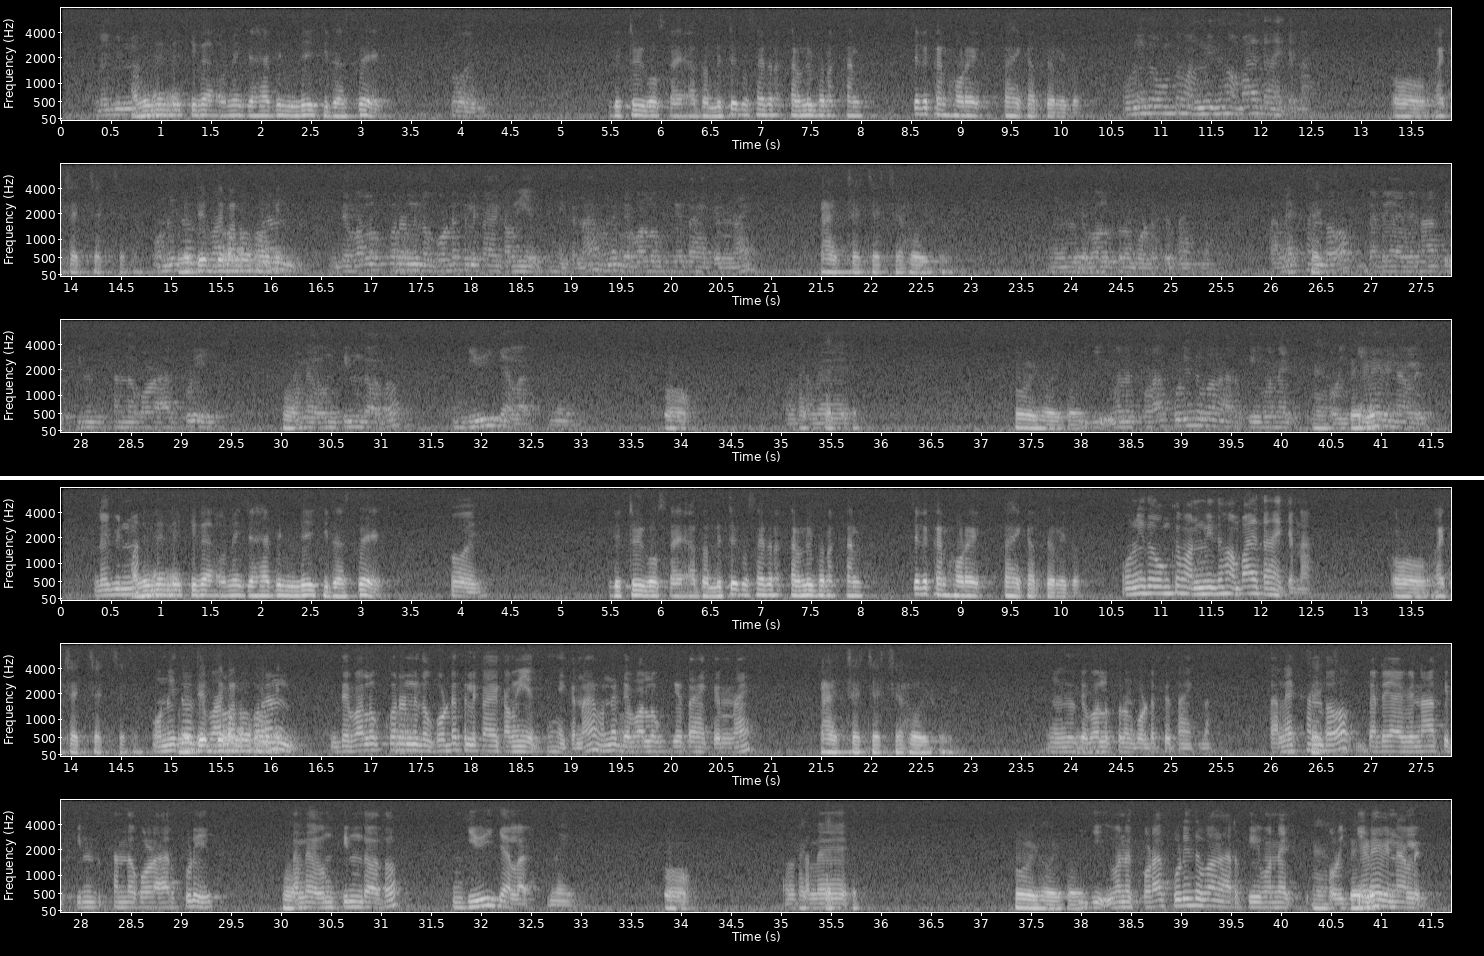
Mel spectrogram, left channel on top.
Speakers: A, on the right; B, on the right.
A: ᱞᱟᱹᱭ ᱵᱤᱱ ᱢᱟ
B: ᱟᱹᱞᱤᱧ ᱞᱤᱧ ᱞᱟᱹᱭ ᱠᱮᱫᱟ ᱩᱱᱤ ᱡᱟᱦᱟᱸᱭ ᱵᱤᱱ ᱞᱟᱹᱭ ᱠᱮᱫᱟ ᱥᱮ
A: ᱦᱳᱭ
B: ᱞᱤᱴᱟᱹ ᱜᱚᱸᱥᱟᱭ ᱟᱫᱚ ᱞᱤᱴᱟᱹ ᱜᱚᱸᱥᱟᱭ ᱫᱚ ᱱᱟᱜ ᱠᱷᱟᱱ ᱩᱱᱤ ᱫᱚ ᱱᱟᱜ ᱠᱷᱟᱱ, ᱪᱮᱫ ᱞᱮᱠᱟᱱ ᱦᱚᱲᱮ ᱛᱟᱦᱮᱸ ᱠᱟᱱ ᱛᱟᱦᱮ ᱠᱟᱱ ᱛᱮ ᱩᱱᱤ ᱫᱚ
A: ᱩᱱᱤ ᱫᱚ ᱜᱚᱢᱠᱮ ᱢᱟᱹᱱᱢᱤ ᱫᱚᱦᱟᱸᱜ ᱵᱟᱭ ᱛᱟᱦᱮᱸ ᱠᱟᱱᱟ᱾
B: ᱚ ᱟᱪᱪᱷᱟ ᱟᱪᱪᱷᱟ ᱟᱪᱪᱷᱟ ᱟᱪᱪᱷᱟ
A: ᱩᱱᱤ ᱫᱚ
B: ᱫᱮᱵ
A: ᱫᱮᱵᱟᱞᱳᱠ
B: ᱫᱮᱵᱟᱞᱳ
A: ᱠᱚᱨᱮᱱ
B: ᱦᱚᱲ ᱜᱮ
A: ᱫᱮᱵᱟᱞᱳᱠ ᱠᱚᱨᱮᱱ
B: ᱚ
A: ᱩᱱᱤ ᱫᱚ ᱜᱚᱰᱮᱛ ᱞᱮᱠᱟᱭ ᱠᱟᱹᱢᱤᱭᱮᱫ ᱛᱟᱦᱮᱸ ᱠᱟᱱᱟ ᱢᱟᱱᱮ
B: ᱚ
A: ᱫᱮᱵᱟᱞᱳᱠ ᱜᱮ ᱛᱟᱦᱮᱸ ᱠᱟᱱᱟᱭ
B: ᱟᱪᱪᱷᱟ ᱟᱪᱪᱷᱟ ᱟᱪᱪᱷᱟ ᱦᱳᱭ ᱦᱳᱭ
A: ᱩᱱᱤ ᱫᱚ
B: ᱦᱮᱸ
A: ᱫᱮᱵᱟᱞᱳᱠ ᱠᱚᱨᱮᱱ ᱜᱚᱰᱮᱛ ᱛᱮ ᱛᱟᱦᱮᱸ ᱠᱟᱱᱟ ᱛᱟᱦᱚᱞᱮ
B: ᱟᱪᱪᱷᱟ
A: ᱠᱷᱟᱱ
B: ᱟᱪᱪᱷᱟ
A: ᱫᱚ ᱠᱟᱫᱮᱭᱟ ᱵᱮᱱᱟᱣ ᱠᱮᱫ ᱠᱤᱱ ᱠᱷᱟᱱ ᱫᱚ ᱠᱚᱲᱟ ᱟᱨ ᱠᱩᱲᱤ
B: ᱦᱚᱸ
A: ᱛᱟᱦᱚᱞᱮ ᱩᱱᱠᱤᱱ ᱫᱚ ᱟᱫᱚ ᱡᱤᱭᱤ ᱪᱟᱞᱟ ᱠᱤᱱᱟᱭ
B: ᱚ
A: ᱟᱫᱚ ᱛᱟᱦᱚᱞᱮ
B: ᱟᱪᱪᱷᱟ ᱟᱪᱪᱷᱟ ᱟᱪᱪᱷᱟ ᱦᱳᱭ ᱦᱳᱭ ᱦᱳᱭ
A: ᱡᱤ ᱢᱟᱱᱮ ᱠᱚᱲᱟ ᱠᱩᱲᱤ ᱫᱚ ᱵᱟᱝ ᱟᱨᱠᱤ ᱢᱟᱱᱮ
B: ᱦᱮᱸ ᱞᱟᱹᱭ
A: ᱪᱮᱬᱮ
B: ᱵᱤᱱ
A: ᱵᱮᱱᱟᱣ ᱞᱮ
